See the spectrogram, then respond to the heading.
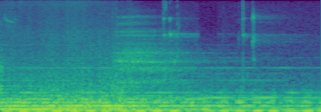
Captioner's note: breathing; water drops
